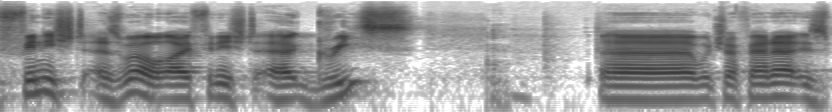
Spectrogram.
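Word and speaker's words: Gris: I finished Grease, which I found out is pronounced like grease, like greasy car.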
